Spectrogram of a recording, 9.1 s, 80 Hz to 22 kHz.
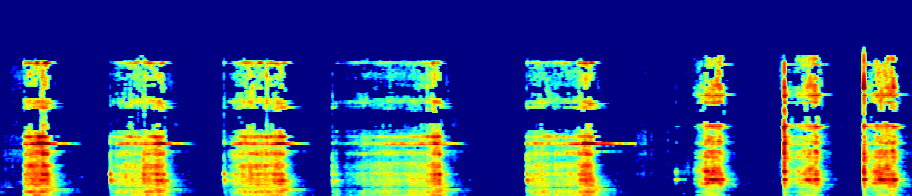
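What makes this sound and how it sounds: A flat metal file is stroked across the claw and head surface of a solid steel head from an extremely rusted Italian hammer, clamped in a vise during restoration. Eight separate rasping strokes are heard, each a bright, gritty scrape with a slight metallic ring near 2 kHz. The ring is clearest in the last three shorter strokes.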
